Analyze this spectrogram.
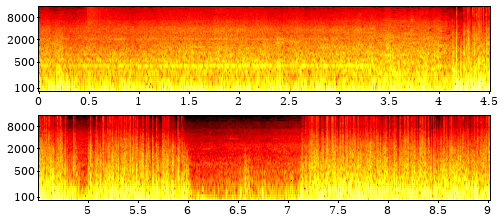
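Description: A truck on the move: engine rumble and road noise with wind buffeting the microphone. A steady thin tone sounds for the first three seconds, and the loudness dips briefly about six seconds in.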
